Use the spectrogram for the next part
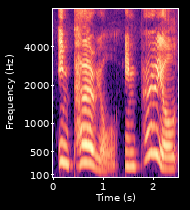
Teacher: the secondary stress on ba which is automatic secondary stress imperial imperial is an adjective as well and we put the stress on per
